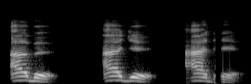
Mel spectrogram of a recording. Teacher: Cuman ingat huruf qalqalah ini khasnya adalah adanya hentakan, dihentak.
